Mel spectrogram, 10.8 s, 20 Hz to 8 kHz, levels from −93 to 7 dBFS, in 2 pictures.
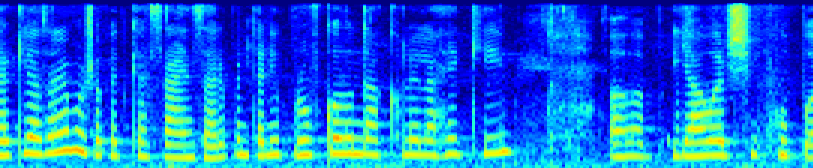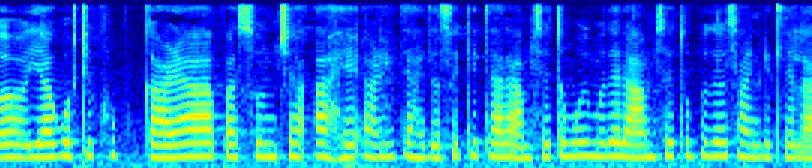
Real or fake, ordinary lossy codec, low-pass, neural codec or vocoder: real; MP3, 48 kbps; 7.2 kHz; none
